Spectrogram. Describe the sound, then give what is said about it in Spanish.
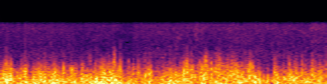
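Strong wind blowing, a continuous loud rush and rumble with uneven gusts buffeting throughout, heavy in the low end, with no other distinct sounds standing out. “un viento terrible”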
